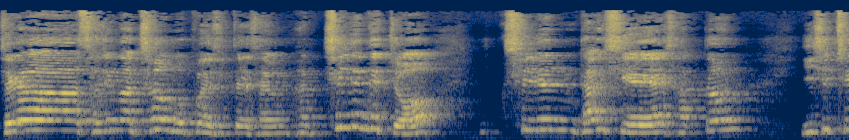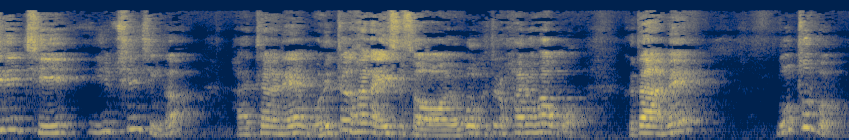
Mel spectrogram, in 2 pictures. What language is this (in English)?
Korean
